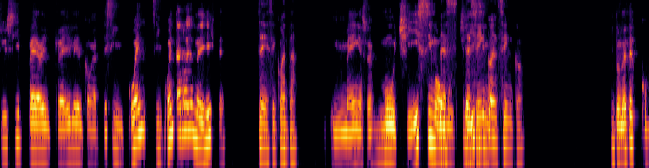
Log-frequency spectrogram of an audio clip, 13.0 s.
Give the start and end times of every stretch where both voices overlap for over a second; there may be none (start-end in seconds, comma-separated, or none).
8.7-10.0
